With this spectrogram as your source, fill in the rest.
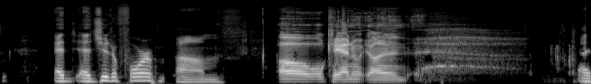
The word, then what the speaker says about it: Ejiofor: HBO Max, and also on HBO Max, Lockdown with Anne Hathaway and I don't want to mispronounce it. Ejiofor.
